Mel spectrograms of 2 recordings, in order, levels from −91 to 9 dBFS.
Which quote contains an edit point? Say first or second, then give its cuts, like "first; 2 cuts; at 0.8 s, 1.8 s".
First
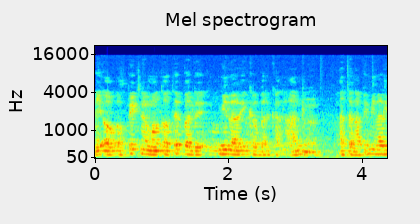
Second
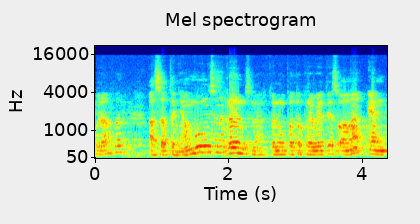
second; 1 cut; at 2.0 s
